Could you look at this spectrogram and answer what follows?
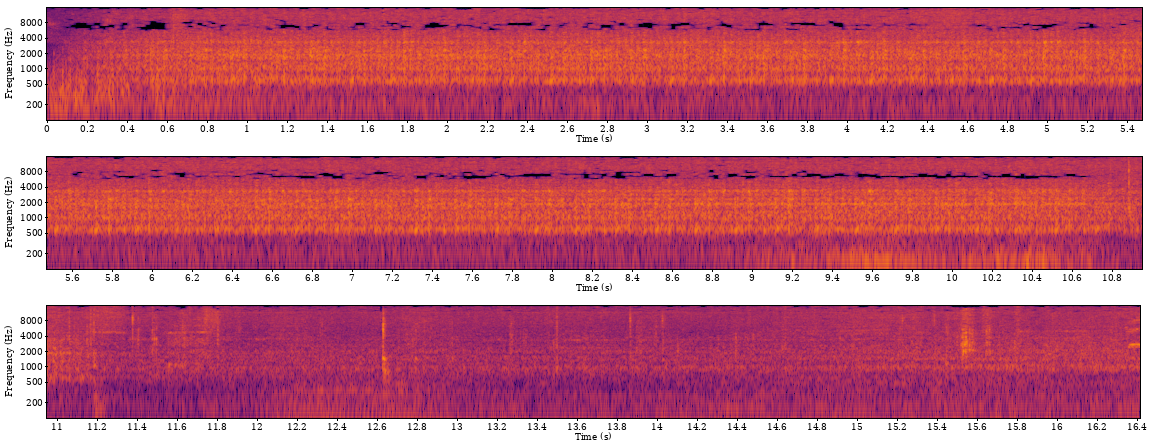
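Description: Car engines idling, a steady hum with a brief louder low rumble near ten seconds in. About eleven seconds in it changes to a deeper, quieter idle rumble.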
